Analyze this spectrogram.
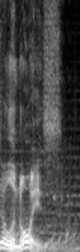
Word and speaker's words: Illinois: It's Illinois. Oh, look out. Yes is silent.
